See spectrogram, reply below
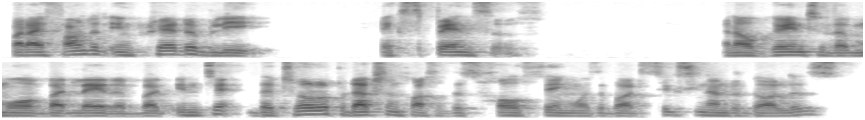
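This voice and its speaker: A young man with a Zimbabwean accent and a lowish voice pitches his startup. He explains things in a measured way with small restarts, speaking over a video call. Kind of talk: online pitch presentation.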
